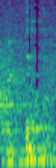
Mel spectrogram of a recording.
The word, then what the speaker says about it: Kibuuka: Brian Ibuka, é isso, né? Assim que se pronuncia.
